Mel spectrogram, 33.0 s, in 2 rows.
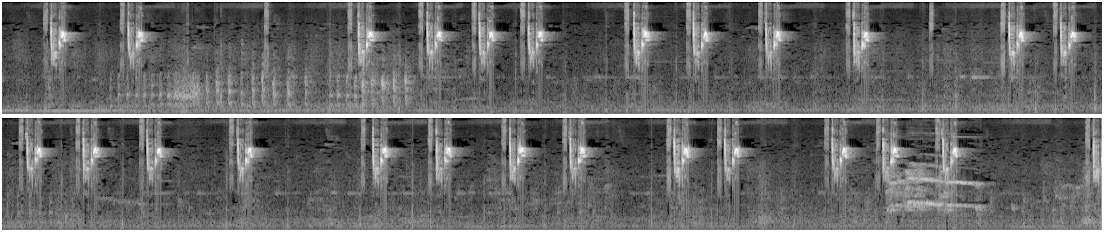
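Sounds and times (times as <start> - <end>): bird sharp chip calls: 0.6 - 4.3, 4.9 - 8.4, 9.0 - 11.9, 12.6 - 13.2, 14.9 - 19.1, 19.8 - 20.5, 21.8 - 25.7, 26.4 - 27.8, 28.8 - 31.1, 32.7 - 33.0.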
